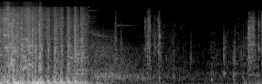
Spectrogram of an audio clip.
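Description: Devotion energy light machine gun in Apex Legends firing a rapid sustained burst up close, then tapering into scattered distant shots and clatter.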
